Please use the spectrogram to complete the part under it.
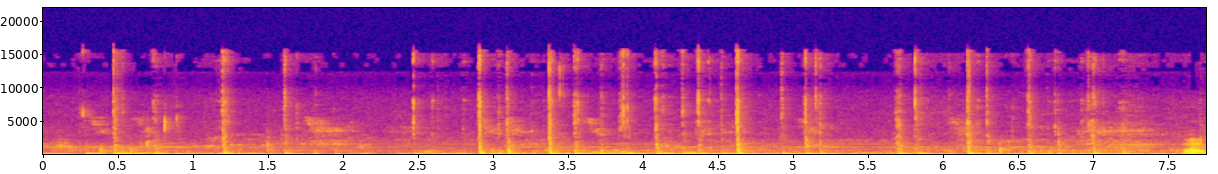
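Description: Rapid, irregular clicks of a computer keyboard being typed on at close range, a steady run of light key taps with no speech over them.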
